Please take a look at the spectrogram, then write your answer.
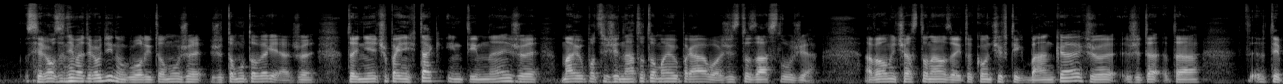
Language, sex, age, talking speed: Slovak, male, 20-39, 210 wpm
